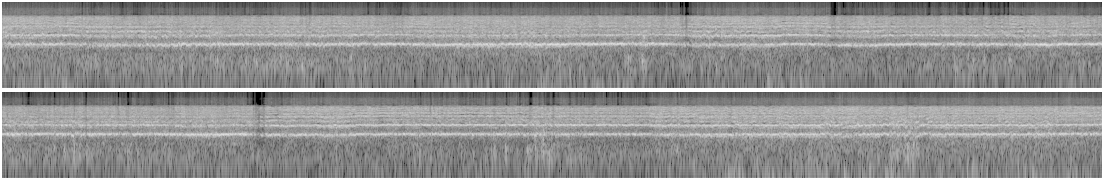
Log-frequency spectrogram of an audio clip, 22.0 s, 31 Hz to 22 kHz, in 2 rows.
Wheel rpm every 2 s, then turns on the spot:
210, 220, 220, 230, 220, 230, 230, 220, 230, 220, 220.
none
